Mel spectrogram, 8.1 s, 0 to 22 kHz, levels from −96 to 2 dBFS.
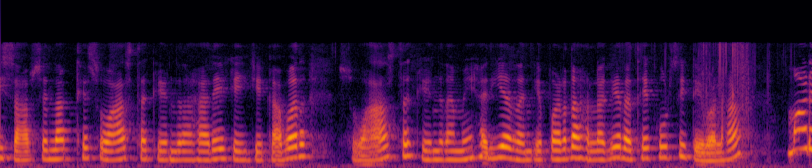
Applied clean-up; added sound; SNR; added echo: none; none; none; none.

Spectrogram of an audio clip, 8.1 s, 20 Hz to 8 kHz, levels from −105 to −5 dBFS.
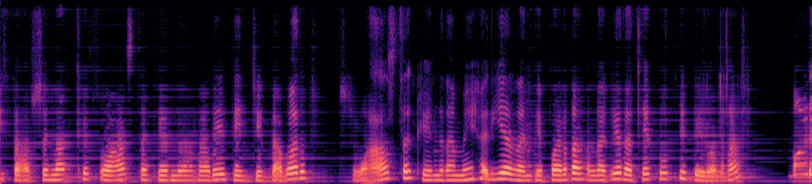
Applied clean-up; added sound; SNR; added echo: neural mask model DeepFilterNet 3.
